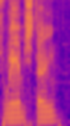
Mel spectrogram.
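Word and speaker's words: Rammstein: Yeah, it's pronounced Ramstein.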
